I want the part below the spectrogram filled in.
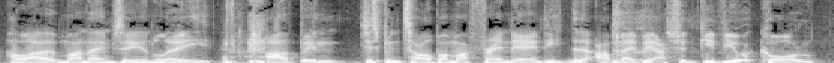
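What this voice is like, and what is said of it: Wandering put-on Australian-to-English accent. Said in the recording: “My accent started off Australian, went via South Africa, and ended up in Swindon. It was awful.”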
